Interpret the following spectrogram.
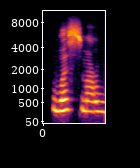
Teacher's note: सीन की सीटी हम वाज़ेह करेंगे। वस्मऊ वाव को हमने सीन के साथ मिला देना है। हमज़तुल वस्ल हमारा ड्रॉप हो जाएगा। आइन को मुस्तहरिक मिडल थ्रोट से अदा करेंगे।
